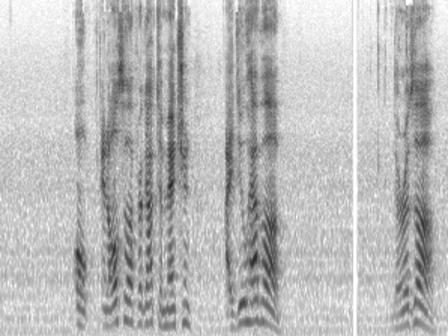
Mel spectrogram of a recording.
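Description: A man speaks animatedly into a close microphone.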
